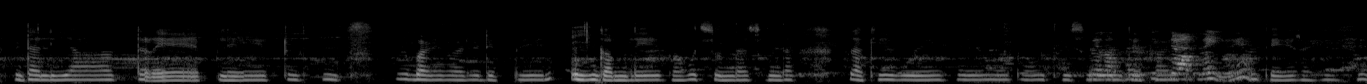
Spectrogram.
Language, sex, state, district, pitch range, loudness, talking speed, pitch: Hindi, female, Maharashtra, Pune, 205-220 Hz, -39 LUFS, 95 wpm, 210 Hz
